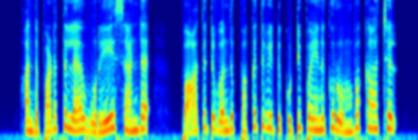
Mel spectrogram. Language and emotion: Tamil, fearful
